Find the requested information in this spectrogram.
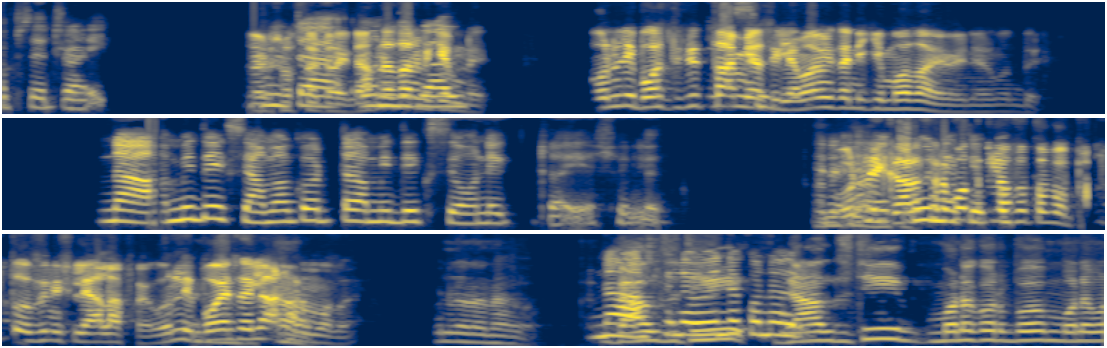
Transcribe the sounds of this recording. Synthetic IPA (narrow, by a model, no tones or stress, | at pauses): ʃɔbseɖɾaj | anɔʈaɾajnaonazanakɛmne | onlibɔsd̪isʰit̪ːoamiasilamamizanikimɔzaeojnaɾmod̪ʱːe | naamid̪ek̚ʰt͡sʰiamakɔɾʈaamid̪ekʰsʰiɔnek̚ɖɾaja̰ʃolḛ | anonliɡaɾɾɔlɔt̪obʱalt̪ozinislealapʰɔeonlibɔjes̬jleaʃonmɔza | nnanana | naalʃoleojnakonoɡald͡ziʈimɔnekoɾbomɔnem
